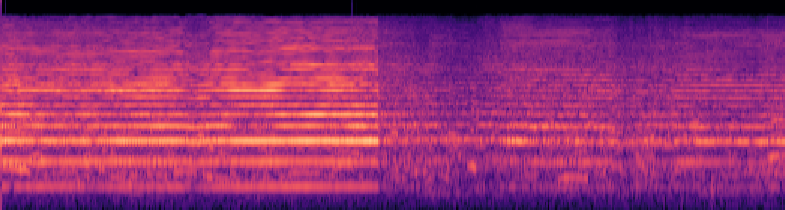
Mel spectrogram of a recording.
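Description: A horn sounds one long steady blast of about three seconds and cuts off suddenly, over the chatter and shouting of a street crowd. Fainter horn tones come back near the end.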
